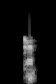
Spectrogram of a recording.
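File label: FIRE Operations, p25; FIRE OPS 2; wake p25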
